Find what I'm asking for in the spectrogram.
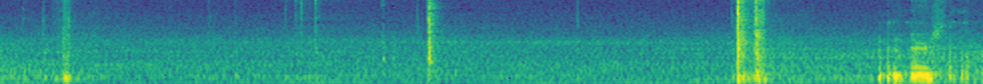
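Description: Keys on a mechanical analog typewriter are struck in a few isolated, sharp clacks spaced seconds apart, followed by a quicker burst of mechanical clatter near the end, close and clear over a quiet room.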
